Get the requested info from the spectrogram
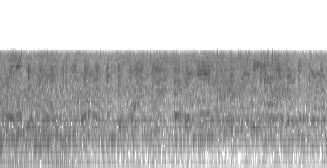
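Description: Faint, irregular clicking over steady room noise, with a low hum that stops about halfway through.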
